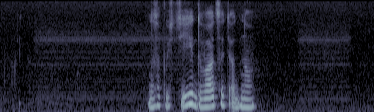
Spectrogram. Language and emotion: Russian, sad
